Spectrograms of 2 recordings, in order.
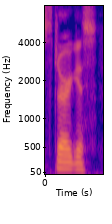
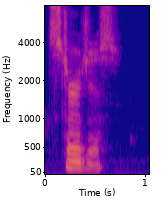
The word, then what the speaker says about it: Sturgis: But I would not see Bone Thugs and Harmony in concert at Sturgis. – It's Sturgis. – I don't really understand. But you're saying it wrong. Sturgis.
